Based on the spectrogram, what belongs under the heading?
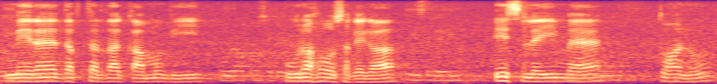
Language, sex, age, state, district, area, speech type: Punjabi, male, 30-45, Punjab, Gurdaspur, rural, spontaneous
